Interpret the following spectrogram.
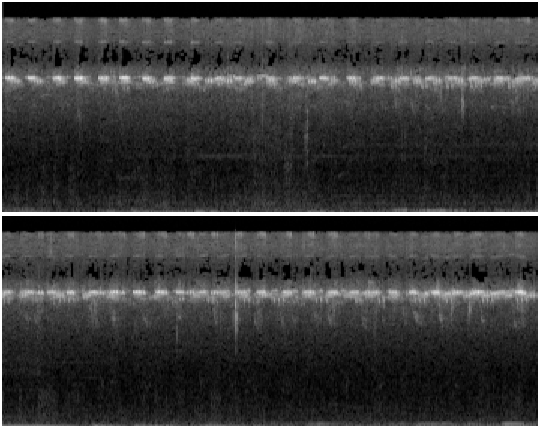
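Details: Crickets raised on a farm in Khon Kaen, Thailand, near harvest age, keep up a continuous shrill trill with a faint pulse, over a persistent low droning hum.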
